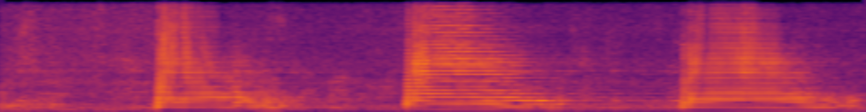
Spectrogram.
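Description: Solo slide trombone playing three long held notes, each ending in a downward slide of pitch.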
